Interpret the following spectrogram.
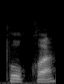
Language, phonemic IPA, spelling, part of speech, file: French, /puʁ.kwa/, pourquoi, adverb, Fr-Pourquoi.ogg
- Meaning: why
